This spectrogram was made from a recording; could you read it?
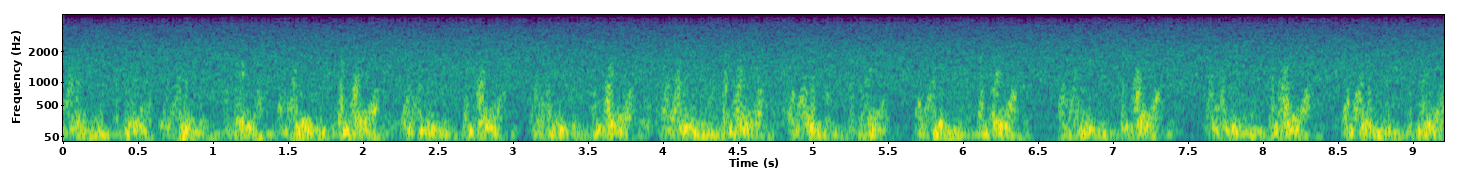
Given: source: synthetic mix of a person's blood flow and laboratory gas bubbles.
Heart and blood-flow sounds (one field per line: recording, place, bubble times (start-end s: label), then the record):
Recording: Doppler ultrasound of blood flow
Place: precordium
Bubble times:
no bubbles
From the record:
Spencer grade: 0 (complete lack of bubble signals)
